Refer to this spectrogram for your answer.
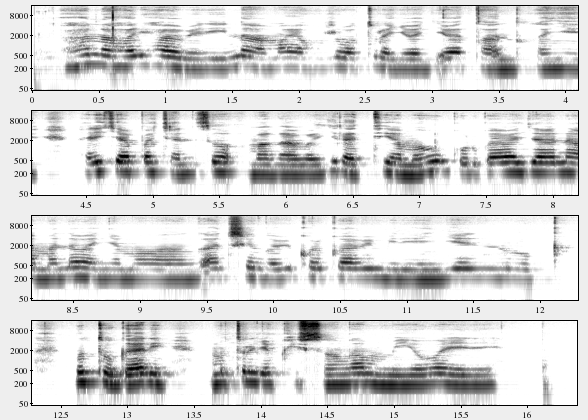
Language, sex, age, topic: Kinyarwanda, female, 25-35, government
